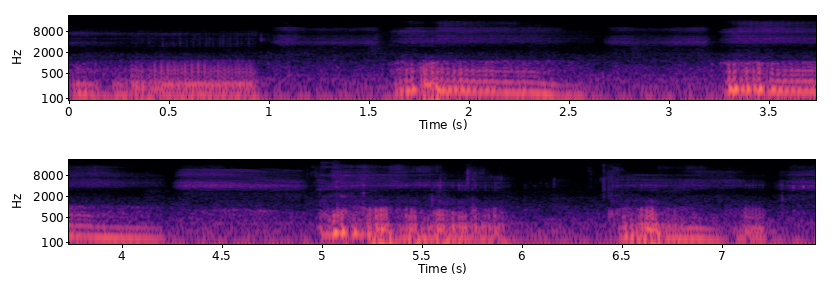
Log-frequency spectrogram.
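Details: Jonggi the dog, angry, gives low rumbling growls in several bouts of about a second each, with pauses between them and some faint higher whining tones.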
